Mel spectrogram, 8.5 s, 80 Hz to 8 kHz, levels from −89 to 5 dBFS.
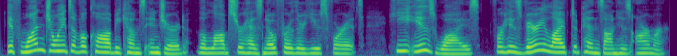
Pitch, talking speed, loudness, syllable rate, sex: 220 Hz, 190 wpm, -16 LUFS, 4.9 syllables/s, female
